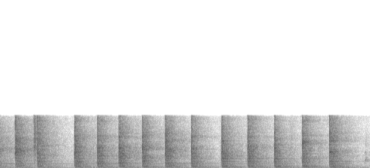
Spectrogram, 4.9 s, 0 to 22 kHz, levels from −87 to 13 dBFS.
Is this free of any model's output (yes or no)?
yes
